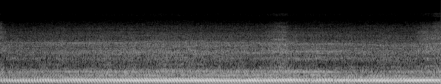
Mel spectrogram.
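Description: A Keeway RKV125 125cc motorcycle rides over cobblestones, its engine holding a steady, close hum with a faint rumble from the rough surface, and no voices over it.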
